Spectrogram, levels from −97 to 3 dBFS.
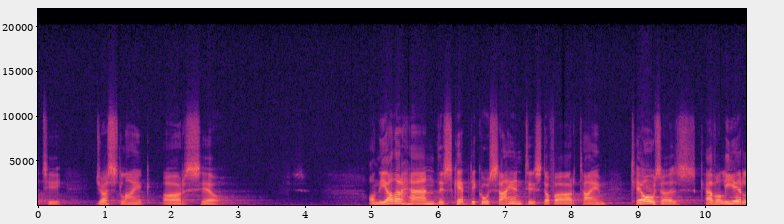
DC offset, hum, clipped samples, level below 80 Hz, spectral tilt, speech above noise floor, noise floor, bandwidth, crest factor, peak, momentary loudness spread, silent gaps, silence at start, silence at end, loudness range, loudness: under 0.1%; none; under 0.1%; -62 dBFS; -4.5 dB/octave; 38 dB; -59 dBFS; 17.5 kHz; 18 dB; -4 dBFS; 15 LU; none; 0 s; 0 s; 8 LU; -21 LUFS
